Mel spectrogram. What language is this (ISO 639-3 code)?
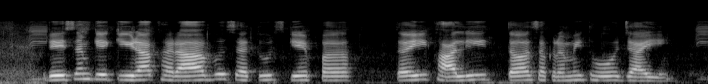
bho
